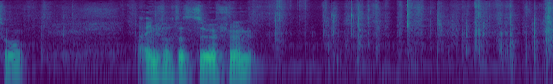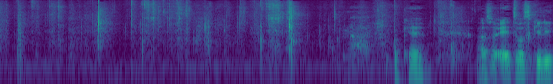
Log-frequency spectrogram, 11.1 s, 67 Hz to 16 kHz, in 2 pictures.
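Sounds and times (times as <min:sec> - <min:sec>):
paper envelope crackling open: 0:02.6 - 0:09.9.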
